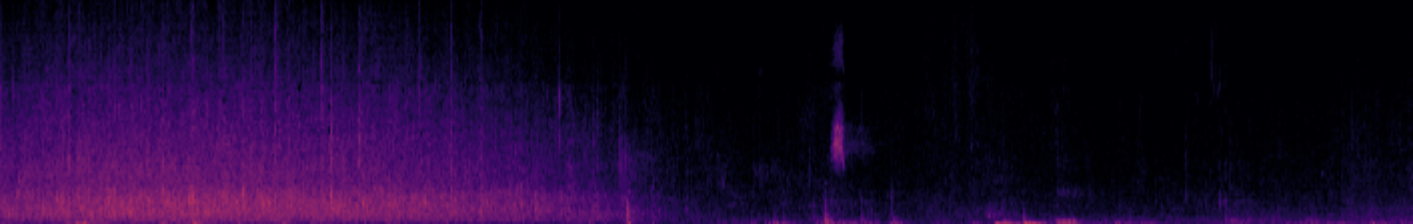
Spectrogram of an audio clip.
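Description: A church audience claps steadily for about six seconds in a dense, sustained burst of applause, welcoming a church member coming forward to give a testimony, then it fades out, leaving scattered shuffling and a few soft knocks.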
